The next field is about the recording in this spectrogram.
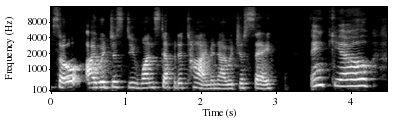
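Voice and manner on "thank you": higher-pitched fake polite tone. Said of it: "put that facade of a smile on my face".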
